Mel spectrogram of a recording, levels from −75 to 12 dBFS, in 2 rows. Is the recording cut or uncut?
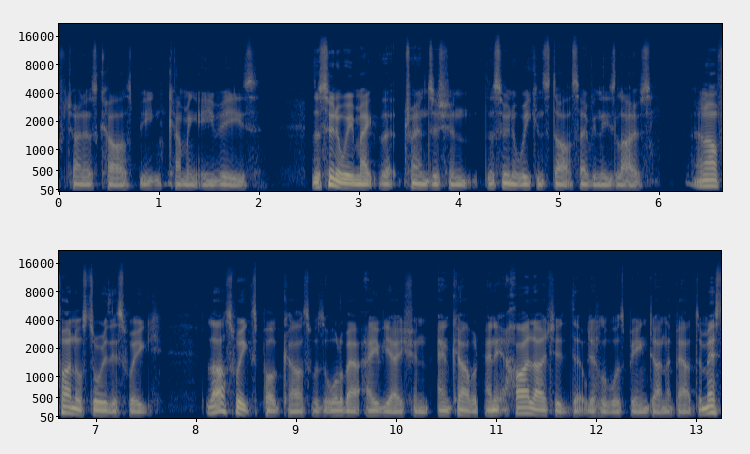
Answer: cut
